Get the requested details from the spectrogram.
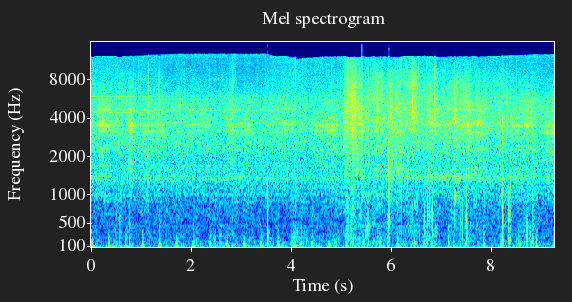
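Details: Steady, regular low heartbeat thumps heard clearly over a constant background hiss; a second, improved recording attempt.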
